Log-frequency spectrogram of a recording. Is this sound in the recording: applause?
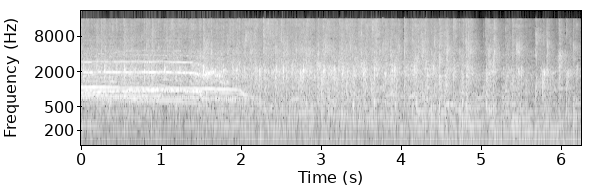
yes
